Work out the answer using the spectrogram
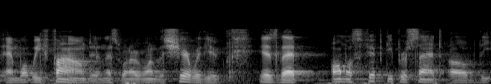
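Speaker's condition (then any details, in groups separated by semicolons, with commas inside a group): No condition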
